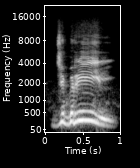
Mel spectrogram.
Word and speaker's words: جبرائیل: کا جو تلفظ ہے، امام قرطبی اپنی تفسیر میں لکھتے ہیں ان کو 10 الفاظ سے پروناؤنس کیا جا سکتا ہے: جبرائیل، جبرائیل، جبریل، جبرائیل، جبرائیل، ملتے جلتے الفاظ ہیں۔ اسی طرح جو ہے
